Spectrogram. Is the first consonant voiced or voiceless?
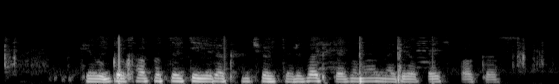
voiced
